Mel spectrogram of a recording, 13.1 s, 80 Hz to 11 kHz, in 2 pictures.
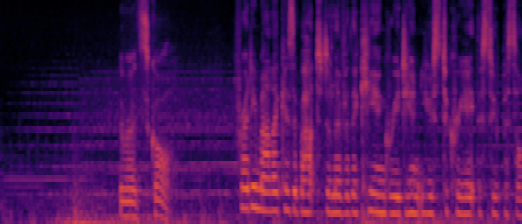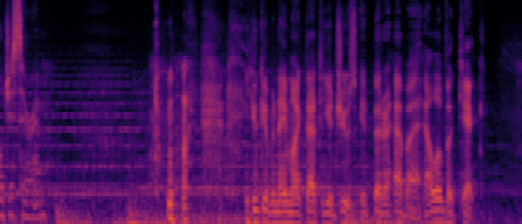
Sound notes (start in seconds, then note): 8.4 chuckles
